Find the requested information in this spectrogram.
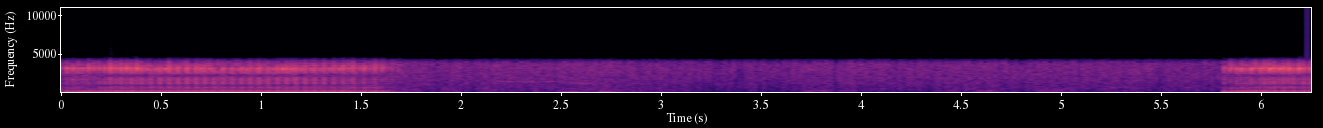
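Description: Loud rumbling, fluttering snore from a sleeping bulldog, with a quiet pause between two snoring breaths.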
